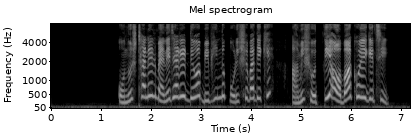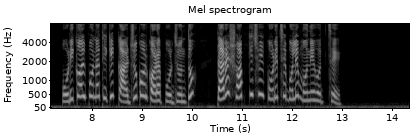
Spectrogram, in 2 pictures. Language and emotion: Bengali, surprised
